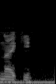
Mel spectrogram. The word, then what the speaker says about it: Nihkee: Well, that would indicate it is supposed to be pronounced Nike.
